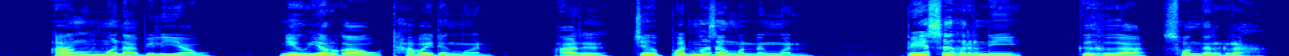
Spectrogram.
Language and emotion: Bodo, happy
